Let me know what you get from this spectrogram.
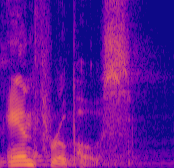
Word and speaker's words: anthropos: The word for self here is anthropos. It sounds like the word anthropology or whatever, but it's like it's a human being.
